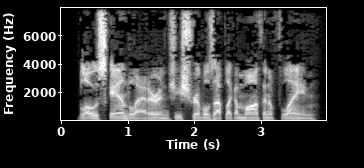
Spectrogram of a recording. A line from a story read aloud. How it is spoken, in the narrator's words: he chuckled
